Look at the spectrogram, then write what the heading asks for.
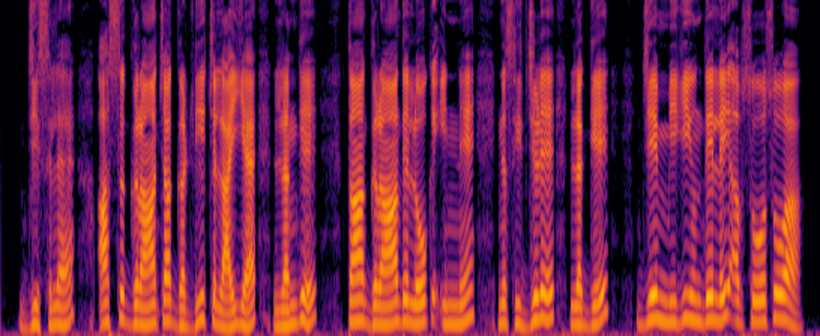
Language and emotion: Dogri, sad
